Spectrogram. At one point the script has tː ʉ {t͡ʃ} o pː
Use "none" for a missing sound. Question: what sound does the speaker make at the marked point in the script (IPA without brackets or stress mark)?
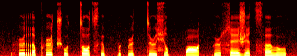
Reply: ɕ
